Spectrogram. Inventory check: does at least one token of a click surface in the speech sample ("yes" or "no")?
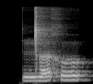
yes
